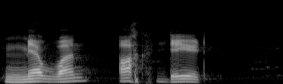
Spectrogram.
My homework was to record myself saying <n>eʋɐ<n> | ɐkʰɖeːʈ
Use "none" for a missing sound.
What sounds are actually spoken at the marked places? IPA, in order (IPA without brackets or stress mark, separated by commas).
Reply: m, n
